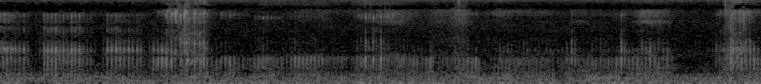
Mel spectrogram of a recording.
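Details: A sleeping four-month-old male cat snoring; a continuous low rumbling purr-like sound with steady rhythmic breathing, indoors, no other sounds.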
